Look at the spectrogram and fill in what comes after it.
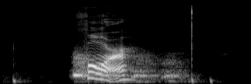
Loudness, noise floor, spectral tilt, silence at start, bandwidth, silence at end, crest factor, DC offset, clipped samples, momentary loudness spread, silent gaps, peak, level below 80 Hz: -14 LUFS; -65 dBFS; -5.5 dB/octave; 0.75 s; 16.5 kHz; 0.75 s; 16 dB; under 0.1%; under 0.1%; 24 LU; none; -2 dBFS; -70 dBFS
